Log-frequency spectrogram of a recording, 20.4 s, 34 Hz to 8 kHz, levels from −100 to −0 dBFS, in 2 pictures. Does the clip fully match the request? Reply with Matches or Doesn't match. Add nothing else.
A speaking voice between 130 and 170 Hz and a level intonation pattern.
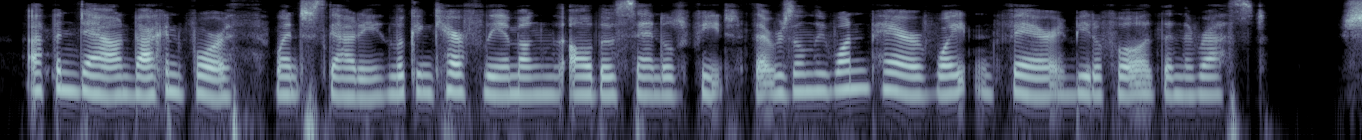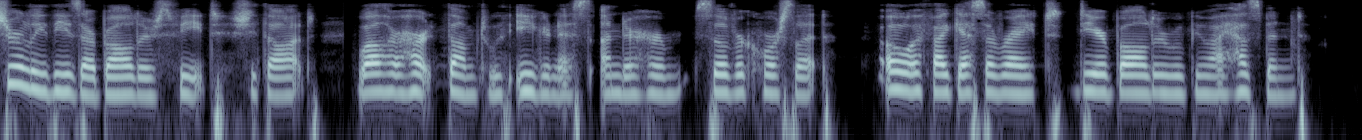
Doesn't match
